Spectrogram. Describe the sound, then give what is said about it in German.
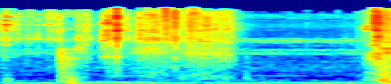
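Keys jangle as someone searches for the gate key: a few short bursts of light metallic clinking, then a pause before one last jangle, all fairly faint. “Ich suche derweil den Schlüssel für das Tor.”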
